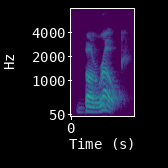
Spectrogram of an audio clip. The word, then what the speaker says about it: Baroque: Baroque - that's a time period in European history associated with the art world - it's four vowels... two sounds: Ba...Roque.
